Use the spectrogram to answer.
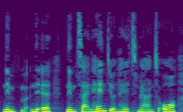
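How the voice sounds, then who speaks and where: A woman pastor preaching a sermon, swinging between loud, urgent exhortation and quiet, confiding storytelling. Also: fairly low pitch, little pitch movement, normal speed.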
